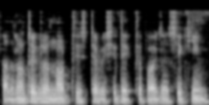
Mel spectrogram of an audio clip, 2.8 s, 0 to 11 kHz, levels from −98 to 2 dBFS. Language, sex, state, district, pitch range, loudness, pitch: Bengali, male, West Bengal, Kolkata, 90-100 Hz, -21 LUFS, 95 Hz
